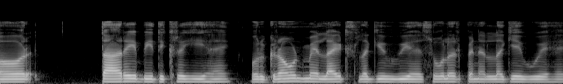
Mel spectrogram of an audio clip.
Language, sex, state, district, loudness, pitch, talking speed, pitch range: Hindi, male, Bihar, Patna, -20 LUFS, 125 Hz, 190 wpm, 120-130 Hz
